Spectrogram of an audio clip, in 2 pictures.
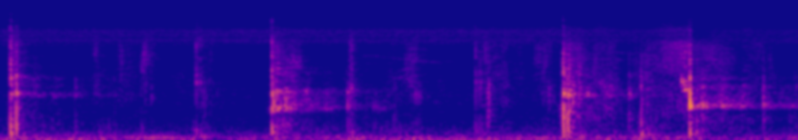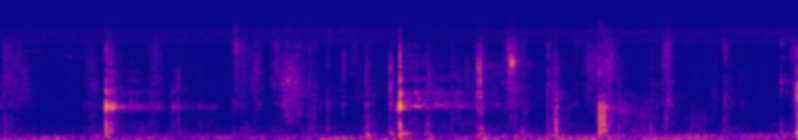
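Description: Pickleball rally: paddles striking the hollow plastic ball, a run of sharp pops with a short ring, about one a second, the loudest about three and a half and six seconds in. Footsteps on the hard court between the hits.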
